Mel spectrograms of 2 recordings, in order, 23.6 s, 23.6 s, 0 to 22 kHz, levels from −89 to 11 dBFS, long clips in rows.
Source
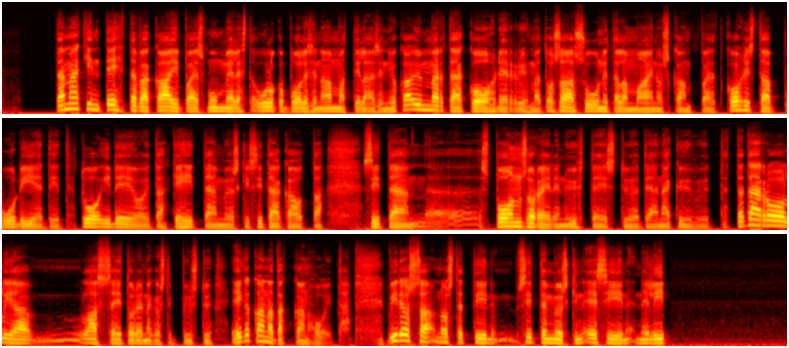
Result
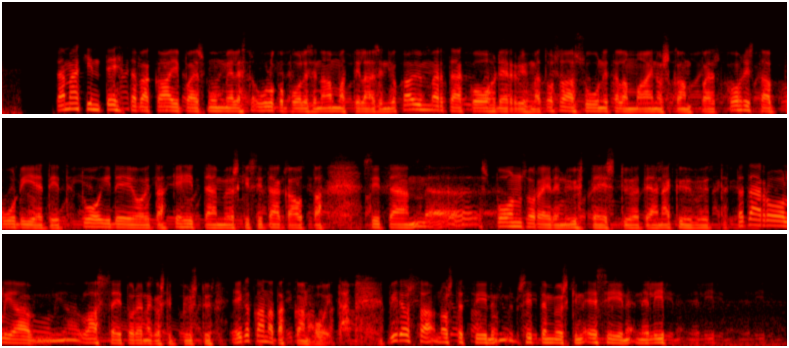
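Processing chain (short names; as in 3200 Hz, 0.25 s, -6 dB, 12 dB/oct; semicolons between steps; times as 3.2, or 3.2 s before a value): LPF 2400 Hz 24 dB/oct; reverse; compressor 6:1, threshold -29 dBFS, peak gain reduction 17.5 dB; reverse; HPF 72 Hz; feedback echo 0.504 s, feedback 40%, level -17 dB; gain -6 dB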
